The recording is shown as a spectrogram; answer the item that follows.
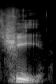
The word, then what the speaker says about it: qi: also pretty common in traditional Chinese medicine is qi, which is spelled Qi, which is the central life energy,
